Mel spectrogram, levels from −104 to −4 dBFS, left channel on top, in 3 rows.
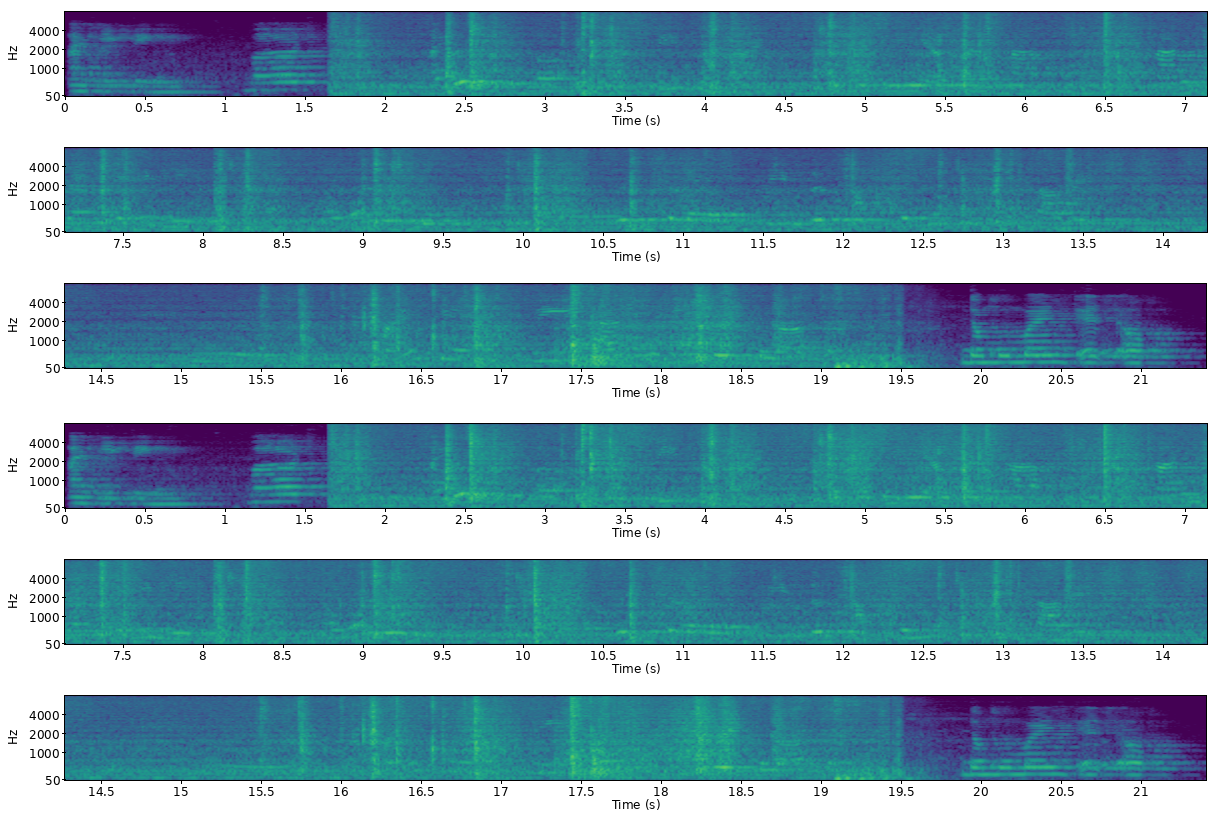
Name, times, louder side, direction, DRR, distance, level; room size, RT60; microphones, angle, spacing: voice 1, 0.0-0.7 1.1-1.5 2.3-4.5 4.8-6.1 6.5-8.2 8.7-9.6 10.1-12.7 13.0-13.6 17.6-17.7 18.3-18.4, equal, 15° right, -4 dB, 5.6 m, -46 dB
sound 1, 1.6-19.5, right 4 dB, 40° right, 1.9 m, -41 dB
voice 2, 15.0-15.8 16.2-19.5 19.9-21.0, left 1 dB, 45° left, 0 dB, 2.7 m, -46 dB
25.0 x 24.5 x 5.2 m, 0.74 s
head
